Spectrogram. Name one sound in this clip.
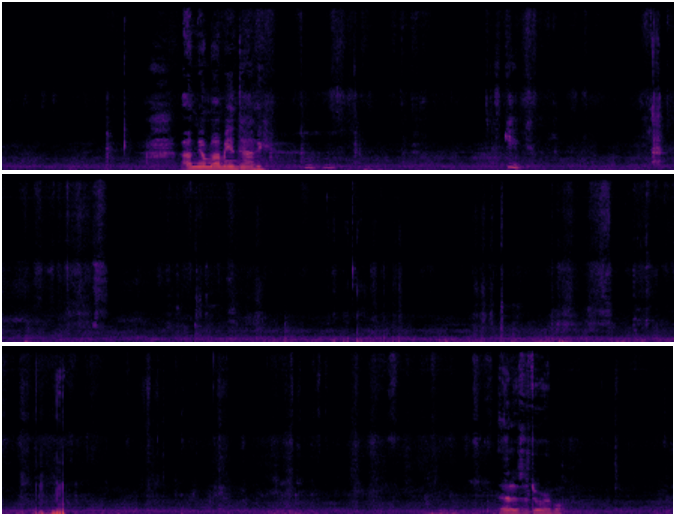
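Paper cards rustle as they are handled.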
